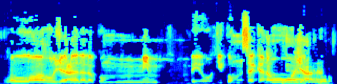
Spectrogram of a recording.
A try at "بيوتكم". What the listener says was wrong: ضم الباء هنا، نحن نقرأ بضم الباء، غيره الكسائي والبصري وغيرهما يقرأ بكسر بيو، لا احنا نقول بو بضم الشفتين. والله جعل لكم من بو.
